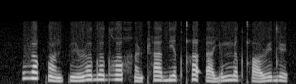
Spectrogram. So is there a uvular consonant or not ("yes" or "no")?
yes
